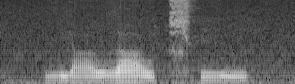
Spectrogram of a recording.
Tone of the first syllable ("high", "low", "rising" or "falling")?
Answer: rising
